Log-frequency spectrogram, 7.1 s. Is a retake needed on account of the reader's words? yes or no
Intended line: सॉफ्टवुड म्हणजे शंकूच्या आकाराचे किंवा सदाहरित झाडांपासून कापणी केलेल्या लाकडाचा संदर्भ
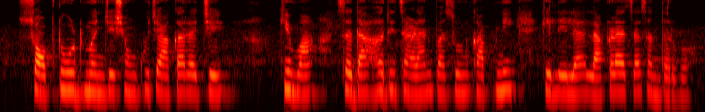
no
